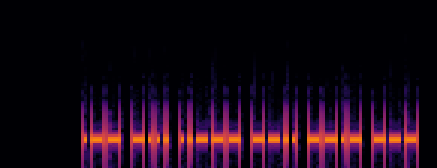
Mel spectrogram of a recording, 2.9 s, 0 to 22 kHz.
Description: Morse code, heard as a keyed tone, about 44 wpm, 700 Hz. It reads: WB2ZQO
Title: USA Call Signs 45wpm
